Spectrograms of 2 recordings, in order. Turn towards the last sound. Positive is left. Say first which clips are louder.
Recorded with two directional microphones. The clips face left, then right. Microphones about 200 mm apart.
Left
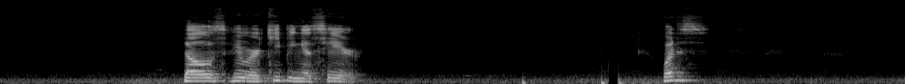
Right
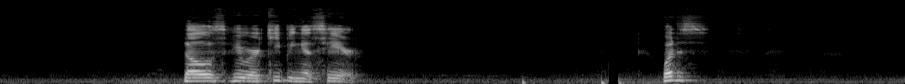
# right 5 dB
turn(degrees=-35)  # may be behind; listen again after turning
